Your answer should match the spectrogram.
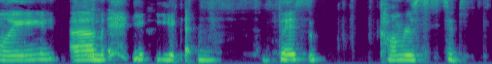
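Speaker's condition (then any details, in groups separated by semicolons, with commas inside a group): Stuttering; stutter since childhood, more severe when younger, quiet child avoiding speaking, NSA workshop in Fort Lauderdale; still stutters, no problems communicating at work, growing confidence; more comfortable the more people spoken to, sound repetitions; prolonged sounds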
